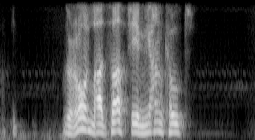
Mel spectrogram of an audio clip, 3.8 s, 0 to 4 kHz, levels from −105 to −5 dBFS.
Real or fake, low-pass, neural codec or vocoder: fake; 3.6 kHz; codec, 16 kHz in and 24 kHz out, 0.6 kbps, FocalCodec, streaming, 2048 codes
